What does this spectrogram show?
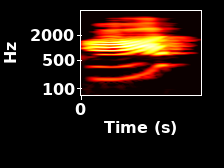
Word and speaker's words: hour: हमें क्या करना है, एच को साइलेंट रखना है. तो आर, ऑनेस्ट एंड ऑनरेबल.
